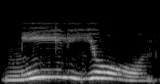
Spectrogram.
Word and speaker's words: мільйон: вашому зошиті подиві дивіться мільйон куди падає наголос правильно на голосний звук о поділимо це слово на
